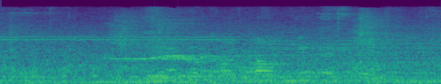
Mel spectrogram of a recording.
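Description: An animal call in the background, a short held call about half a second in, one of a series repeating every couple of seconds, under a few words of speech.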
